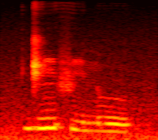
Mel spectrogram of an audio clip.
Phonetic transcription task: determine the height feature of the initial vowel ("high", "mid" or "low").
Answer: high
